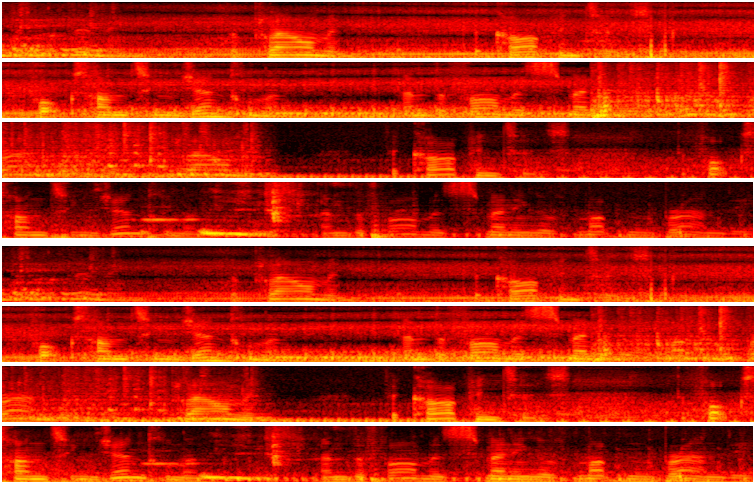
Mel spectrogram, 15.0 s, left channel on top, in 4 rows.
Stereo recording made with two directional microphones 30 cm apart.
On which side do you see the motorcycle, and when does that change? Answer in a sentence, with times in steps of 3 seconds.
In this clip you hear the motorcycle on the left from 0 s, in the centre from 3 s and on the right from 6 s.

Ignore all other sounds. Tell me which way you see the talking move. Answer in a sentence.
You can hear the talking travel towards the right.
